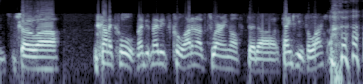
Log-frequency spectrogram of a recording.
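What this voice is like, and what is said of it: Australian accent. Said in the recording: “Oh, man, that accent. ... because I'm obviously from Australia”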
